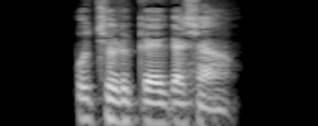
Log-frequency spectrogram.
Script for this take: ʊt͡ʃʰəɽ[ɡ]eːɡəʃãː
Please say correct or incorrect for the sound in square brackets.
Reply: incorrect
